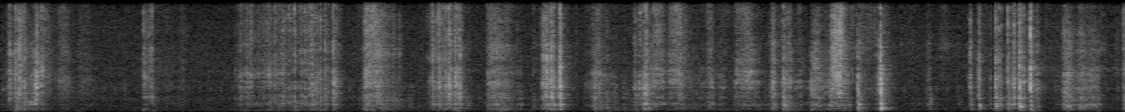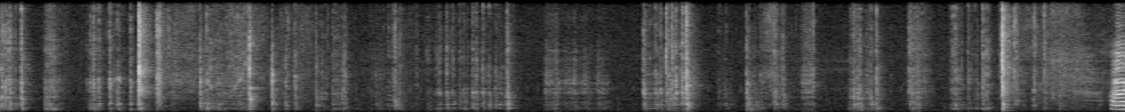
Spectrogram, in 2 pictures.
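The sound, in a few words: cutting flaps off a cardboard box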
